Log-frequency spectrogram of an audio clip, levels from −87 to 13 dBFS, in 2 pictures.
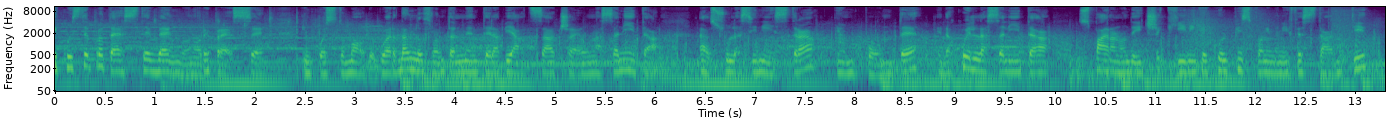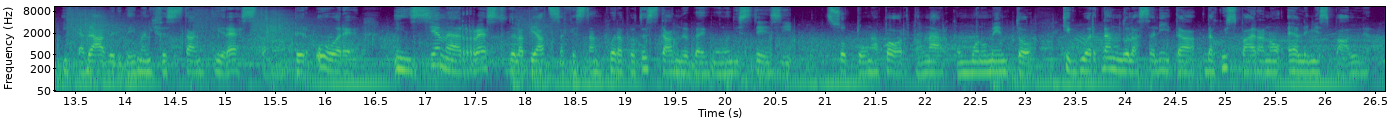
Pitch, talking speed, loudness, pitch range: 165 Hz, 155 wpm, -19 LUFS, 155-185 Hz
